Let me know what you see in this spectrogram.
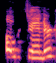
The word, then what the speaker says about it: Ostrander: Ostrander, kind of like O'Malley, but without okay. The little comma.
